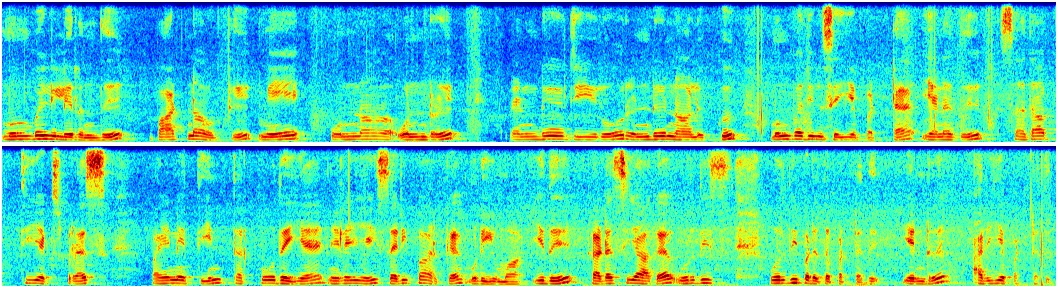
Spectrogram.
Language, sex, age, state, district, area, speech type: Tamil, female, 60+, Tamil Nadu, Thanjavur, urban, read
